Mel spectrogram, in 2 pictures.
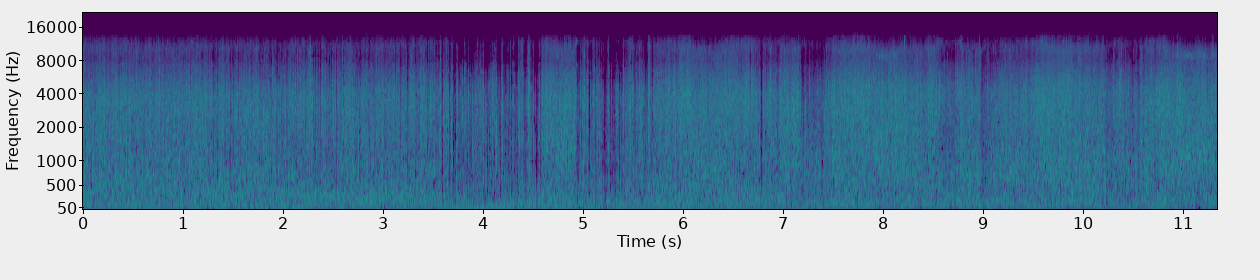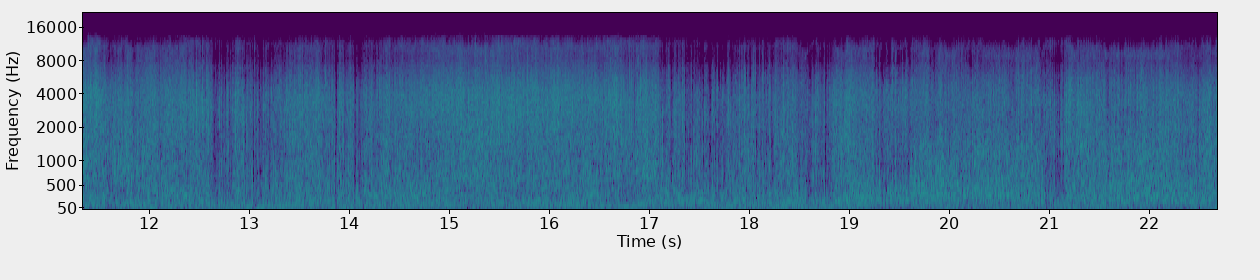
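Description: Freefall airstream rushing over a skydiver's helmet-mounted camera microphone: a steady, unbroken wind roar.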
